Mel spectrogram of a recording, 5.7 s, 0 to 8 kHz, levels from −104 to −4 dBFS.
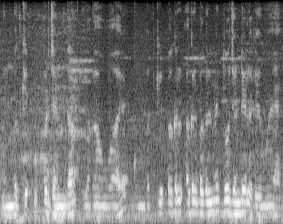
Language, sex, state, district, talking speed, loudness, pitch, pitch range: Hindi, male, Rajasthan, Jaipur, 190 wpm, -16 LUFS, 130 Hz, 120-150 Hz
